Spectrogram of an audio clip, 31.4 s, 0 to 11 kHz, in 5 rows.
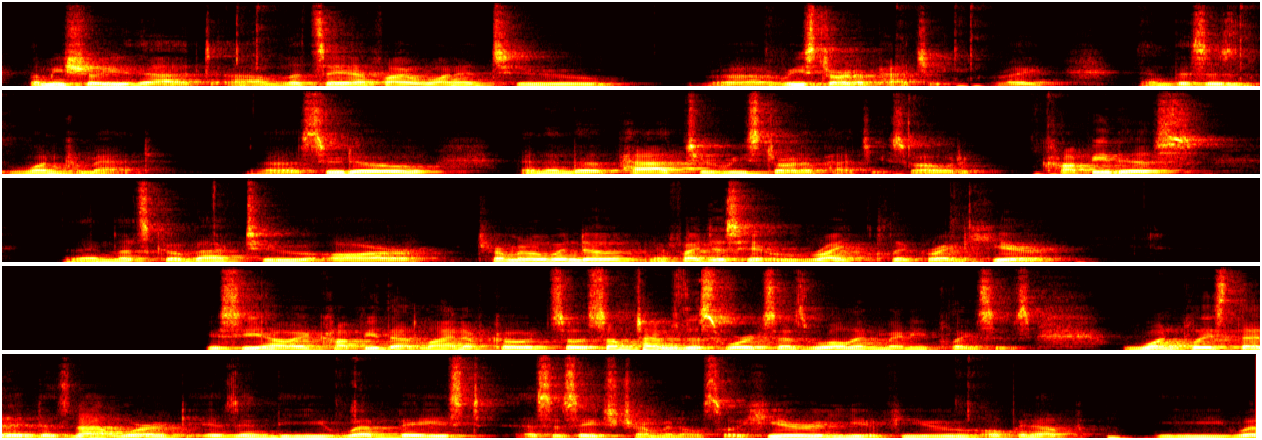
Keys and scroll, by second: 13.0 alt+Tab.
